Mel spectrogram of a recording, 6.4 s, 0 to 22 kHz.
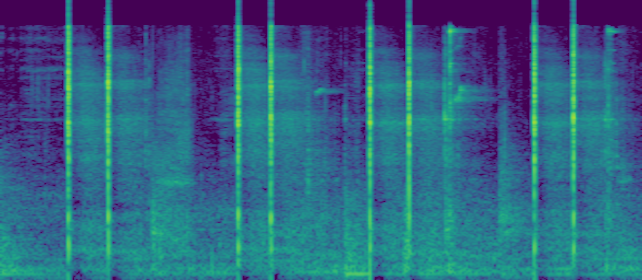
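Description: Click-type torque wrench tightening wheel spacer lug nuts: sharp metallic clicks in pairs, four pairs about every second and a half, each click signalling that a nut has reached the set torque of 89 foot-pounds.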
